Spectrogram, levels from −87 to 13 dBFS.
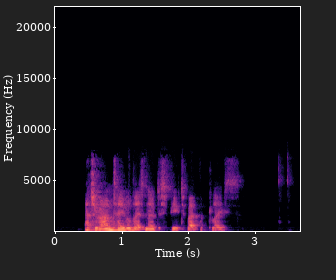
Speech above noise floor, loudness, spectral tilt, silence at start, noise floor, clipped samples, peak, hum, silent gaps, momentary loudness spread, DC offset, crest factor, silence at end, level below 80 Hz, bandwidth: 67 dB; -17 LUFS; -7.5 dB/octave; 0.45 s; -84 dBFS; under 0.1%; -2 dBFS; none; none; 14 LU; under 0.1%; 16 dB; 1.15 s; -54 dBFS; 7.4 kHz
